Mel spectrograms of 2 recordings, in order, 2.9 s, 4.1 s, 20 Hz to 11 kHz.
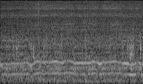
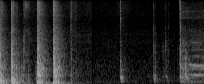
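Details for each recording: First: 2005 Chrysler Town and Country 3.8L driver's front window after new regulator and motor: steady motor whine holding pitch as glass creeps up slowly; slow window travel, silicone in tracks suggested, going down now much quieter. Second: 2005 Chrysler Town & Country Touring 3.8L, driver's front window after replacing the regulator and motor: the glass runs up in one smooth, steady electric hum with no grinding or clicking.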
